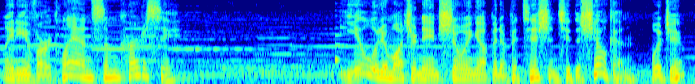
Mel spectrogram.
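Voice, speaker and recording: An actor playing an affable, easygoing young clan fixer in a video game, smooth-talking and teasing. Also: male voice, on the high side, sing-song, moderate pace, over music. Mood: smooth, placating. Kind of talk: English video game dub acting.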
